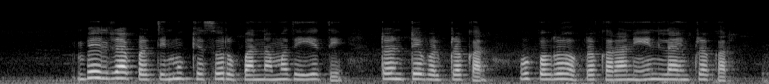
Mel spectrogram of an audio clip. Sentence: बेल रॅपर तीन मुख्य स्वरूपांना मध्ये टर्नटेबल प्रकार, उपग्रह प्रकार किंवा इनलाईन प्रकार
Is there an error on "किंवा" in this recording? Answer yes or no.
yes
